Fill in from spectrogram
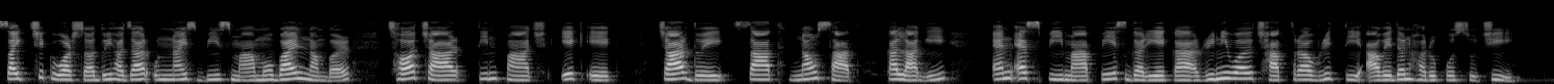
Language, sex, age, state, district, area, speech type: Nepali, female, 30-45, West Bengal, Kalimpong, rural, read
